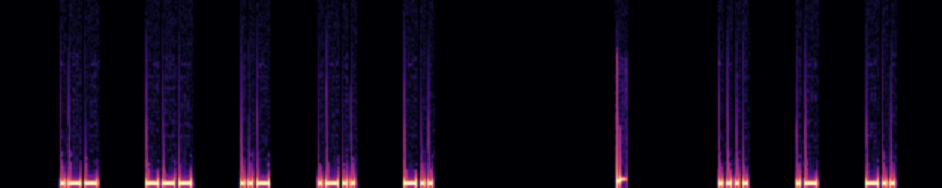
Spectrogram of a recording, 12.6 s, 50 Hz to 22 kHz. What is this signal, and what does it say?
Morse code, heard as a keyed tone, about 22 wpm, spaced as for 10 wpm, 700 Hz. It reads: WOULD HAD
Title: 4x Character Spacing - Top 100 Words - 22wpm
